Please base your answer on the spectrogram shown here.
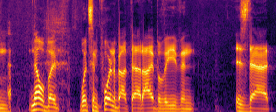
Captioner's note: laughter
